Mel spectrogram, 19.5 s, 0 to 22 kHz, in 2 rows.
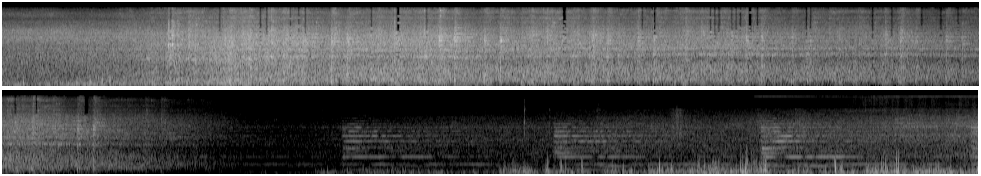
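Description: A PKP Intercity EP07 electric locomotive hauling passenger coaches passes at speed, wheels running on the rails. The noise builds to a peak about two seconds in, then fades away over the next ten seconds. After that comes a quieter rumble of another train at the station, with steady high tones that sound in short stretches.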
